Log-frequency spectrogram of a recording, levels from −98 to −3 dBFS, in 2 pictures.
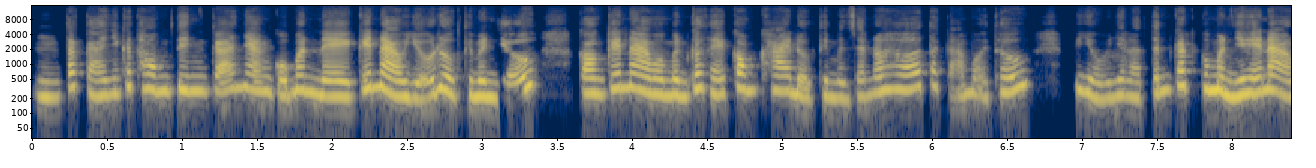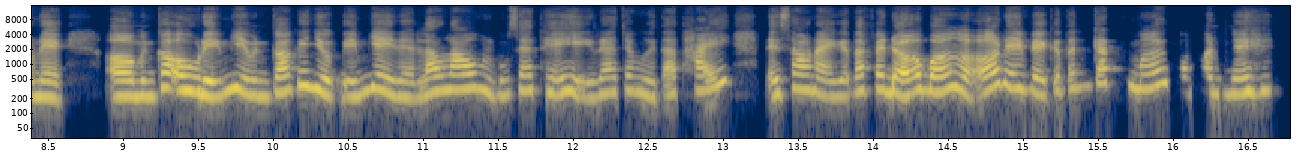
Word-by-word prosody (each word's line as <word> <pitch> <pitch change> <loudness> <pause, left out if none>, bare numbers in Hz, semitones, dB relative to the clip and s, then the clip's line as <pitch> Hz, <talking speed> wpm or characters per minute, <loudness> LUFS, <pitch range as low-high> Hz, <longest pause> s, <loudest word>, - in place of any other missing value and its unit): ừm, 220 -1 -7
tất 335 - -2
cả 235 -2 -3
những 250 +2 -5
cái 350 - -4
thông 300 -2 -1
tin 285 -2 -3
cá - - 0
nhân 320 -4 -2
của 230 -1 -2
mình 285 -1 -2
nè, 225 -2 +2
cái 325 - +2
nào 265 -9 +5
giữ 210 -1 -2
được 275 -6 -1
thì 230 - -4
mình 220 -1 +1
giữ, 200 - -5 0.4
còn 260 -1 +1
cái 325 +4 0
nào 280 -7 +2
mình 235 -2 -1
có 320 - -1
thể 245 -3 -4
công 300 +1 0
khai 285 -1 -2
được 260 - -3
thì 230 - -7
mình 210 -1 -7
sẽ 230 - -8
nói 275 +4 -3
hết 310 +3 -2
tất 360 - -6
cả - - -10
mọi 260 -3 -8
thứ. 275 +7 -2 0.3
Ví 295 - -6
dụ 235 -5 -3
như 215 +4 -5
là 220 - -6
tính 260 +8 -7
cách 365 0 -1
của 305 - -2
mình 290 -5 +2
như 240 +3 +2
thế 260 +1 +2
nào 290 -6 +3
nè, 220 -2 +2 0.3
ờ, 230 0 +5
mình 225 0 -1
có 330 - +6
ưu 295 -3 +6
điểm 230 +5 +4
gì, 300 -6 +2
mình 225 -2 -3
có 270 +2 +4
cái 365 +1 +1
nhược 260 -8 +1
điểm 225 +6 -2
gì 300 -5 +2
nè. 215 -2 -3
Lâu 260 +6 +1
lâu 310 +1 +4
mình 285 -6 -4
cũng 235 +1 -9
sẽ 295 +2 -4
thể 260 -1 -2
hiện 230 -7 -2
ra 260 +1 -3
cho 290 +1 -7
người 235 -5 -5
ta - - -3
thấy 395 +10 0 0.2
để 235 - -1
sau 300 +4 0
này 235 -4 0
người 225 - -3
ta 280 +3 0
phải 305 - +2
đỡ 265 0 +6
bỡ 285 +2 +4
ngỡ 300 +4 +4
đi 330 -3 +3
về 265 -6 +1
cái - - -5
tính 330 +2 -8
cách 410 - 0
mới 335 +4 -1
của 275 - -7
mình 275 - -3
nè. 265 +3 -1
270 Hz, 330 wpm, -22 LUFS, 235-305 Hz, 0.4 s, có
